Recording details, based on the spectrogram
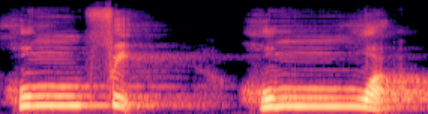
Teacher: Jadi makharijul hurufnya itu dekat. Nah, karena dia hukumnya izhar syafawi, maka dia tidak boleh dibuat jadi samar. Karena kalau samar itu hukumnya bukan izhar, tapi ikhfa syafawi.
